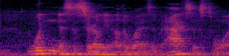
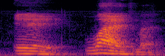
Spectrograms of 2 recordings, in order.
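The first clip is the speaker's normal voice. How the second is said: plain call-out; 3 dB louder, much slower than usual. Retold or imitated. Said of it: "heard somebody call out".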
